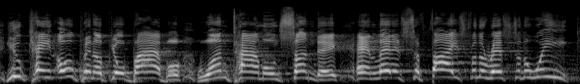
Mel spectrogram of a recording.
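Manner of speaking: loud, high preacher's call; preaching at full force. Acted. Preaching against seducing spirits.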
